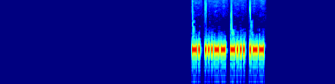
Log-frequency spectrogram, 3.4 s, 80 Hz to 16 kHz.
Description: Morse code, heard as a keyed tone, about 66 wpm, 700 Hz. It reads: N3BW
